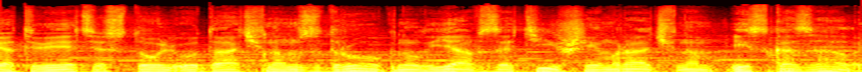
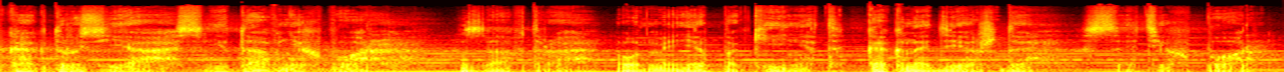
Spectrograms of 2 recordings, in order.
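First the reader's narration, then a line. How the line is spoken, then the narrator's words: Sighing whisper. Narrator (Russian): шептал я вдруг, вздохнувши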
